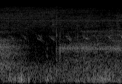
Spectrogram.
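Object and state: Nothing is struck.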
